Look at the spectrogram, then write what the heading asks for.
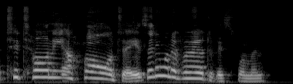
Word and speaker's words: Titania: we have these titiana it's not titiana well these are officially called uh I still can't say it how do you say that right these are Titania holidays anyone ever heard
